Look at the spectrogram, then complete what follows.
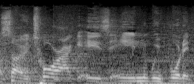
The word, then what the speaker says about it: Touareg: It's not a Touareg. Touareg. No, it's Touareg. Pronounced Twa. with a hidden W somewhere. It's a Touareg. Is an O and a U with the G. No, there's not a hidden and W. then it's reg at the end.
